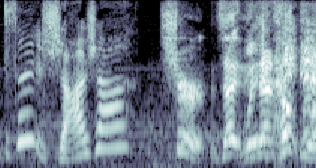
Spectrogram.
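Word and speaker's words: Zsa Zsa: Zaza. Alexis said Z-A-A-Z-A-A. That is incorrect. Jaja, Brooke, Thank you. is spelled Z-S-A space Z-S-A. Oh, the S is silent.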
